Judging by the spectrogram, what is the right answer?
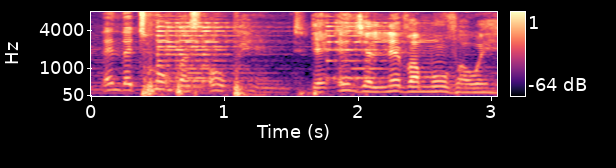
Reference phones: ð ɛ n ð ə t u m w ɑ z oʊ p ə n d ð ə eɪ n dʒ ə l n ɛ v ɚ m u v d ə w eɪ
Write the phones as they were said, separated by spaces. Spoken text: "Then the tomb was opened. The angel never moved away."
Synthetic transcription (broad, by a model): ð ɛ n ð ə t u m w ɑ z oʊ p ə n d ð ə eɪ n dʒ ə l n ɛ v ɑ m u v ə w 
